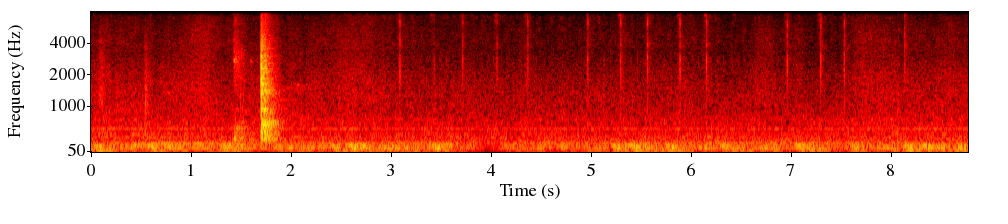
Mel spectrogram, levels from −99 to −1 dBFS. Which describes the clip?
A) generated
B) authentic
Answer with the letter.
B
